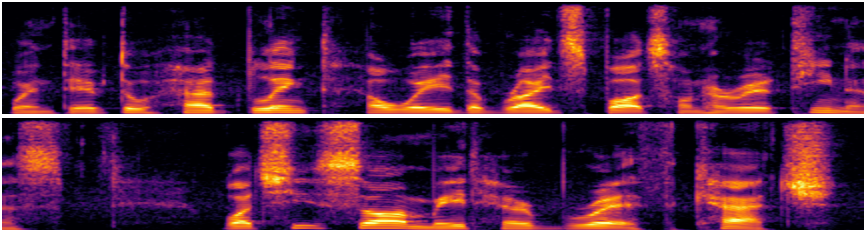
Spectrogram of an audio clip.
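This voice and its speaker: A man's voice: mid-range voice, unhurried, darkish tone, no echo. A man reading an adventure story aloud as scripted narration. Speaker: audiobook-style reader of fan fiction.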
